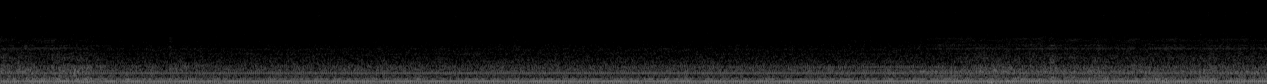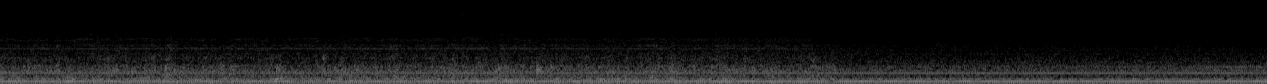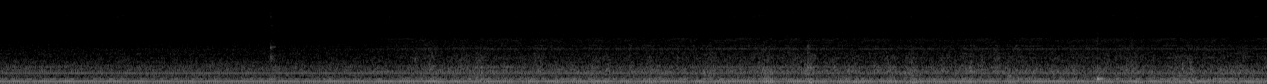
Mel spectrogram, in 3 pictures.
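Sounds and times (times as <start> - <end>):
washing machine swishing: 0.0 - 3.2, 8.2 - 24.0, 28.6 - 38.0
washing machine humming: 0.0 - 38.0.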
